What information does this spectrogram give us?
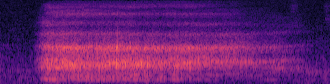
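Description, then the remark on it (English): A person imitates, in their throat, the expiratory wheeze of constricted airways: one long, whistly, slightly musical outbreath lasting about two seconds, steady, then fading at the end. No talking. “When the person breathes out, we hear a wheeze.”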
